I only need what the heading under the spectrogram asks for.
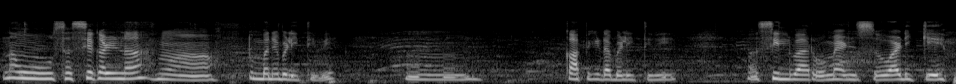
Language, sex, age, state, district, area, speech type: Kannada, female, 45-60, Karnataka, Chikkamagaluru, rural, spontaneous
